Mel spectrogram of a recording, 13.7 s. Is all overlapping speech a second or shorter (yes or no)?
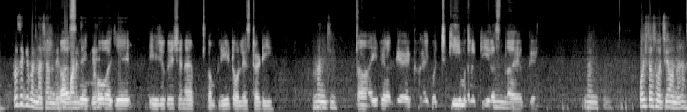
yes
